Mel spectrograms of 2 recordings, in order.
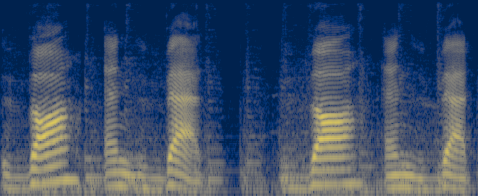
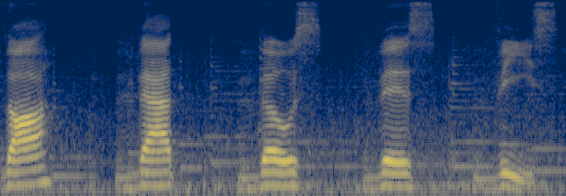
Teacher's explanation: Notice the sounds or the initial sounds have the voiced TH sound or the hardened TH sound, just like those, this, these.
